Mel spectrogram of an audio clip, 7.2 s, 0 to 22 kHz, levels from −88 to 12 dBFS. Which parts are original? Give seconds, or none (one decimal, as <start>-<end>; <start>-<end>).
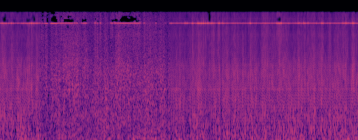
0.8-3.4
